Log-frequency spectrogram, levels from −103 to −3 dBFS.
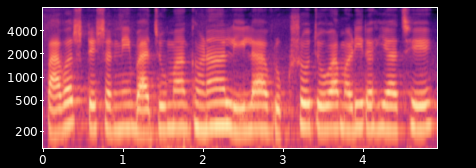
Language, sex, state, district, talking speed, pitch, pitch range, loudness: Gujarati, female, Gujarat, Navsari, 135 wpm, 215 Hz, 210-225 Hz, -15 LUFS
